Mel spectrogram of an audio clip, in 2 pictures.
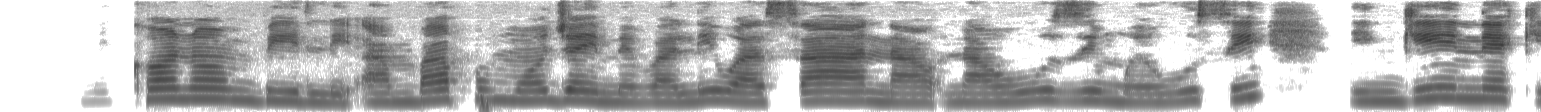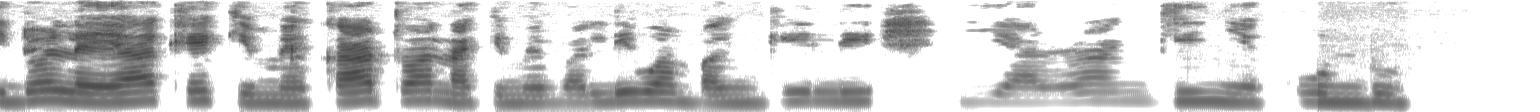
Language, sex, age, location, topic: Swahili, female, 25-35, Nairobi, health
